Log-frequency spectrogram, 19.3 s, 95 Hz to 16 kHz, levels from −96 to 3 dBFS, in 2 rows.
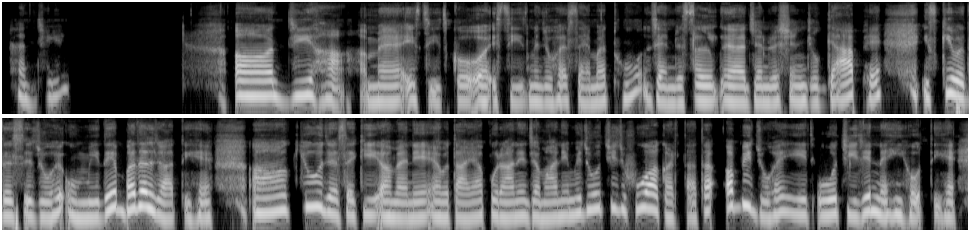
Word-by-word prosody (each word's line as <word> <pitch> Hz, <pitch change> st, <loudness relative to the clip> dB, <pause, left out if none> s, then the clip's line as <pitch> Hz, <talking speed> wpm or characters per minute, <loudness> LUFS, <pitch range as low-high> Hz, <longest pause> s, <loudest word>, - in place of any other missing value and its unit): हाँ 210 Hz, -, -4 dB
जी। 210 Hz, +8 st, -12 dB, 1.7 s
अ, 220 Hz, 0 st, +6 dB
जी 210 Hz, +4 st, 0 dB
हाँ। 190 Hz, -2 st, -3 dB, 0.2 s
अ, -, -, -6 dB
मैं 175 Hz, +1 st, -1 dB
इस 180 Hz, +1 st, -3 dB
चीज़ 160 Hz, -, -8 dB
को 175 Hz, -, -3 dB
अ, 180 Hz, -, +2 dB
इस -, -, -6 dB
चीज़ 170 Hz, 0 st, -8 dB
में 175 Hz, -, -1 dB
जो 165 Hz, 0 st, -5 dB
है, 180 Hz, +1 st, -3 dB
सहमत 170 Hz, 0 st, -5 dB
हूँ। 225 Hz, +9 st, -3 dB
जनरेशन 170 Hz, +1 st, 0 dB
अ 175 Hz, -1 st, +1 dB
जनरेशन 170 Hz, +1 st, -2 dB
जो 170 Hz, -1 st, -5 dB
गैप 185 Hz, +5 st, +3 dB
है, 190 Hz, -, 0 dB, 0.5 s
इसकी 245 Hz, +5 st, +1 dB
वज़ह 190 Hz, -5 st, +4 dB
से 180 Hz, +1 st, -1 dB
जो 175 Hz, 0 st, -3 dB
है, 200 Hz, +5 st, +2 dB
उम्मीदें 175 Hz, +3 st, +2 dB
बदल 255 Hz, +2 st, +8 dB
जाती 165 Hz, -3 st, -3 dB
हैं। 170 Hz, +2 st, -3 dB
अ, 210 Hz, +5 st, 0 dB
क्यों? 280 Hz, 0 st, +4 dB
जैसे 195 Hz, -3 st, 0 dB
कि 195 Hz, +2 st, -4 dB
अ, 180 Hz, -, +3 dB
मैंने 175 Hz, +1 st, -1 dB
बताया, 170 Hz, +1 st, -2 dB
पुराने 180 Hz, 0 st, -1 dB
ज़माने 175 Hz, +1 st, -1 dB
में 195 Hz, +2 st, 0 dB
जो 240 Hz, +4 st, 0 dB
चीज़ 250 Hz, -2 st, -3 dB
हुआ 260 Hz, -1 st, +6 dB
करता 170 Hz, -1 st, -5 dB
था, 230 Hz, -, +4 dB
अभी 285 Hz, +2 st, +5 dB
जो 175 Hz, -, -3 dB
है, 200 Hz, +4 st, -1 dB
ये 200 Hz, -2 st, -2 dB
वो 190 Hz, +2 st, +3 dB
चीज़ें 195 Hz, +3 st, +1 dB
नहीं 190 Hz, +1 st, 0 dB
होती -, -, -4 dB
हैं। 175 Hz, -, -1 dB
180 Hz, 175 wpm, -22 LUFS, 170-215 Hz, 1.7 s, बदल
